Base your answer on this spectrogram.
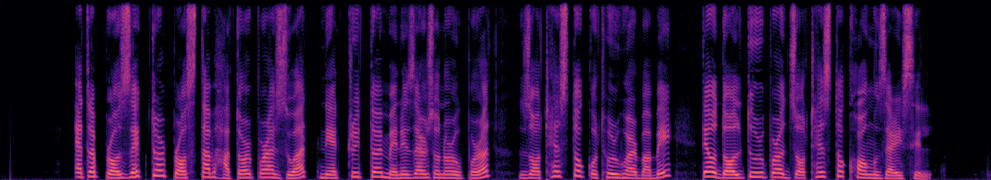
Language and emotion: Assamese, angry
